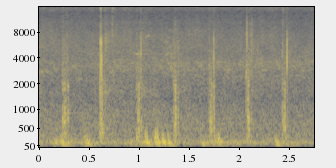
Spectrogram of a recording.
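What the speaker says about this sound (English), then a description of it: "And I can hear my footsteps" Close footfalls of a runner outdoors beat in a regular rhythm of light thuds over a steady ambient hiss.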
